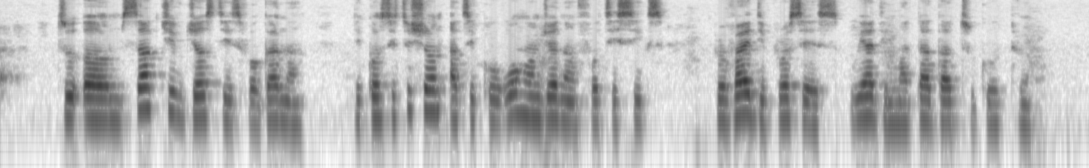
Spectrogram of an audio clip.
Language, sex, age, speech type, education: Nigerian Pidgin, female, 15-29, spontaneous, tertiary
